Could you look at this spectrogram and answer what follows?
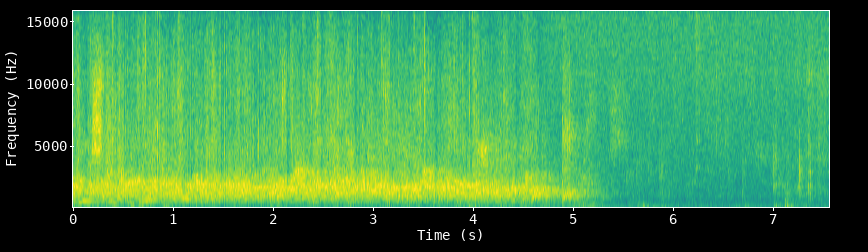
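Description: Audience applause for a scholarship student at a high school scholarship night, a dense steady clapping crowd that fills the room for about five seconds, then fades to scattered claps and murmur.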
